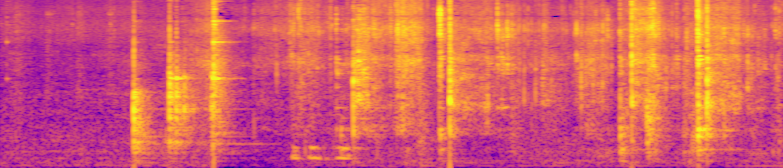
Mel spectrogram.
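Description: A metal spoon clinks against a metal pot.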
